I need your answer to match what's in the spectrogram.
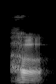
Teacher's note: the last sound, which is fricative in English, it is h, glottal sound. And this is voiceless. It's the only sound in English which is voiceless and it does not have any voiced counterpart.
